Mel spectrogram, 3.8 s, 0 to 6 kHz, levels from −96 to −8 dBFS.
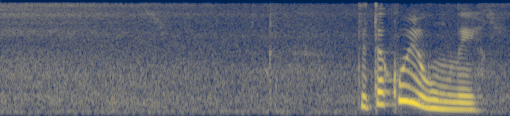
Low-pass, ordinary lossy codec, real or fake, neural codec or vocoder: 5.4 kHz; none; real; none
